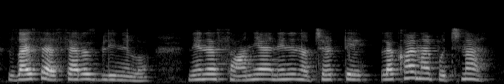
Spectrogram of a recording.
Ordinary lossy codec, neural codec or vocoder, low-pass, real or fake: AAC, 48 kbps; none; 5.4 kHz; real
